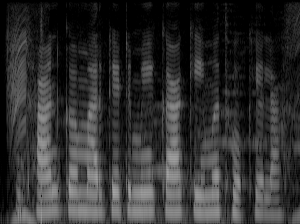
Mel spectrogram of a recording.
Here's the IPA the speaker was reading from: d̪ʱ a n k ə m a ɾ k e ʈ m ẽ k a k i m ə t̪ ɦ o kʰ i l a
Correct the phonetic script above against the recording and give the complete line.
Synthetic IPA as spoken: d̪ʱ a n k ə m a ɾ k e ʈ m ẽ k a k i m ə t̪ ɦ o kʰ e l a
